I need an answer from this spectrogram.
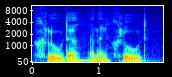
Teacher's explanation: The unstressed vowel reduces and disappears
